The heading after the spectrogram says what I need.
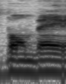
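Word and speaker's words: Bombe: I digress into the proper pronunciation of Alan Turing's Bombay machine, but go ahead.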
